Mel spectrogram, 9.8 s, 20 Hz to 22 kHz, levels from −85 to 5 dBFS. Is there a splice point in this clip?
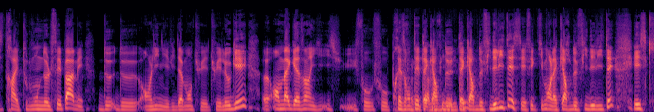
no; 0 cuts

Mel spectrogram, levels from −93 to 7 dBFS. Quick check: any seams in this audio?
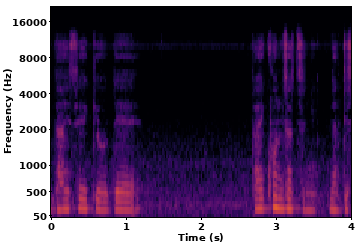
no; 0 cuts

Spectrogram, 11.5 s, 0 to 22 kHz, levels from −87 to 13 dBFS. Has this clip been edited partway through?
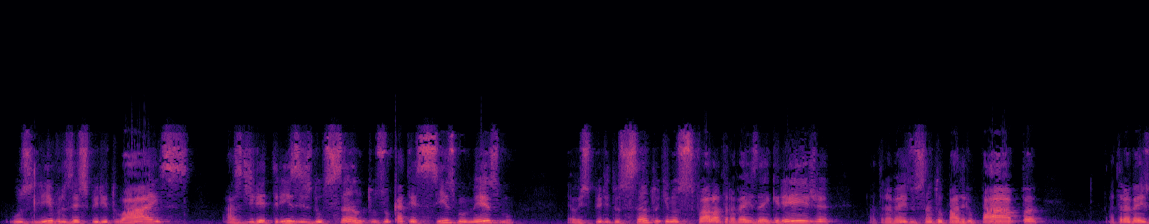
no; 0 cuts

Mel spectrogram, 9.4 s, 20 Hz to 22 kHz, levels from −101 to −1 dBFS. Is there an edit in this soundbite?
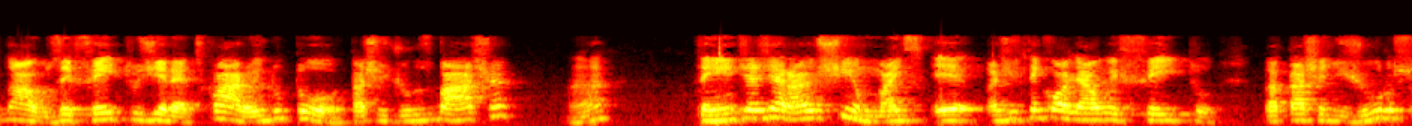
no; 0 cuts

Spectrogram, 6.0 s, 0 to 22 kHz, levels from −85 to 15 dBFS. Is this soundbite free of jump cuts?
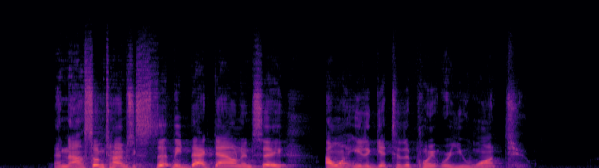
no; 1 cut; at 1.4 s

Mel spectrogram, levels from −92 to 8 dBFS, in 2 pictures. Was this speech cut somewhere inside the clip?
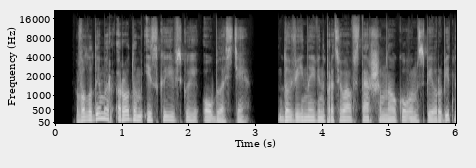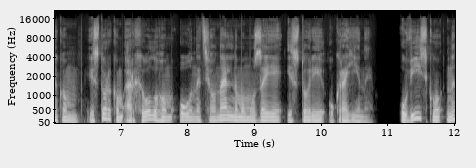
no; 0 cuts

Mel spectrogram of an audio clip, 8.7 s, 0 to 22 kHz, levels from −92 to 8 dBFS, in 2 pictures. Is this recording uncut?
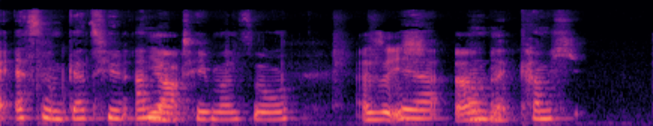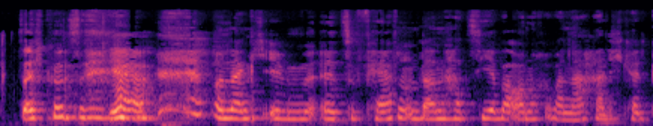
no; 3 cuts; at 3.3 s, 6.0 s, 7.0 s

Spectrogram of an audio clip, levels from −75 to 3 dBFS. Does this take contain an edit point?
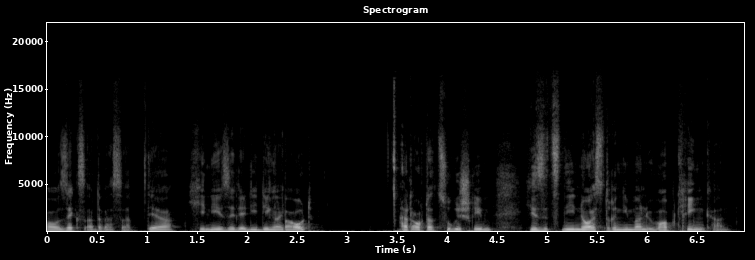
yes; 2 cuts; at 2.4 s, 5.6 s

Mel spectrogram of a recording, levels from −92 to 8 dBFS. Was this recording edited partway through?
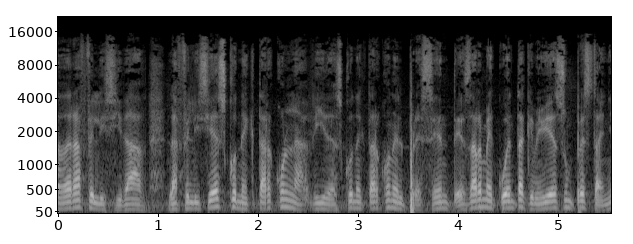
no; 0 cuts

